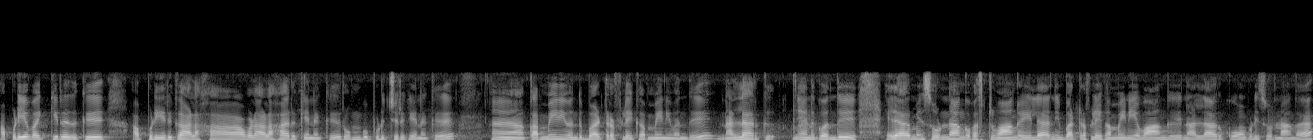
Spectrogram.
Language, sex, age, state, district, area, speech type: Tamil, female, 30-45, Tamil Nadu, Pudukkottai, rural, spontaneous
